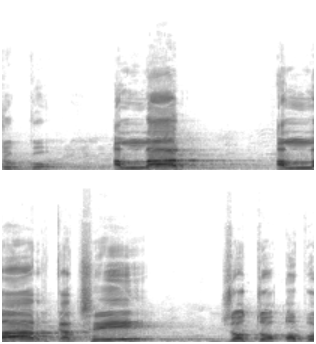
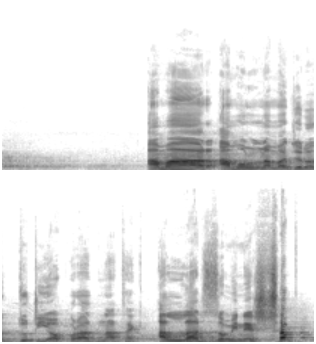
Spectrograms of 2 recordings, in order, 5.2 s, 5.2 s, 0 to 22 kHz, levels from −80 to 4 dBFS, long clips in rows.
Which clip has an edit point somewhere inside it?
second; 1 cut; at 3.7 s

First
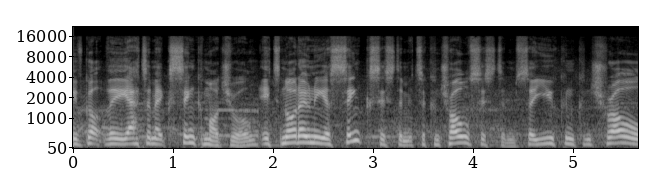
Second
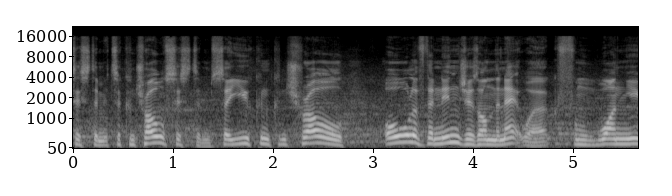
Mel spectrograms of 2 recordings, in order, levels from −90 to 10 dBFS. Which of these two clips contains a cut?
first; 1 cut; at 1.8 s

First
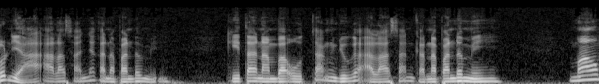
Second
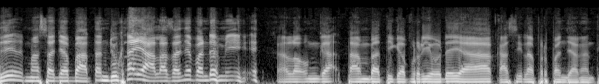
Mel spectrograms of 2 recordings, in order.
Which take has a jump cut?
second; 1 cut; at 2.6 s

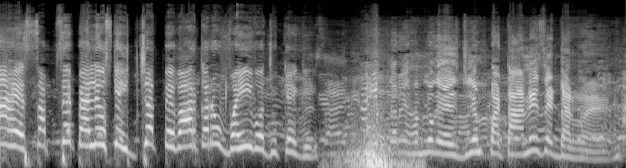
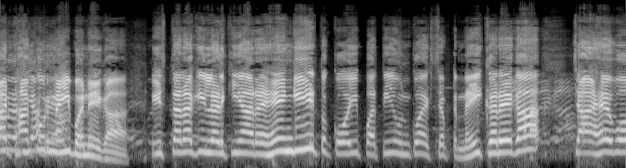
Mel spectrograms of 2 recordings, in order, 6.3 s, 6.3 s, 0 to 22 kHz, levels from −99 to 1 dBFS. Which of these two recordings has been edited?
first; 1 cut; at 3.8 s

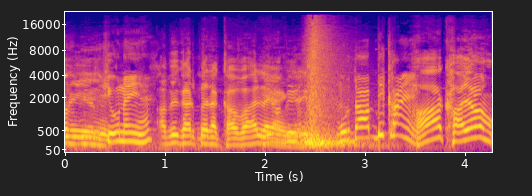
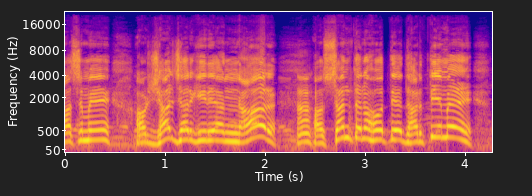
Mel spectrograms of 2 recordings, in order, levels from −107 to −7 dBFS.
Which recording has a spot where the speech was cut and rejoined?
first; 1 cut; at 2.5 s

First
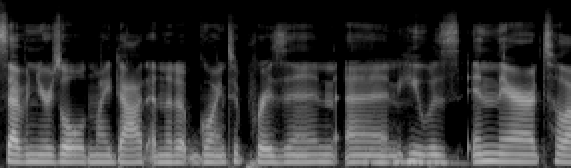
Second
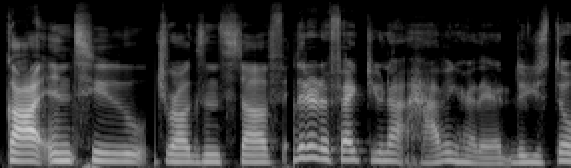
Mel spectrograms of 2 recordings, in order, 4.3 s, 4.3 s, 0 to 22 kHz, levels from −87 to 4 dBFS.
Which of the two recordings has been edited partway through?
second; 2 cuts; at 1.1 s, 2.2 s

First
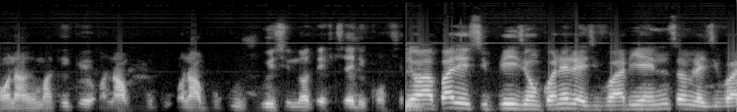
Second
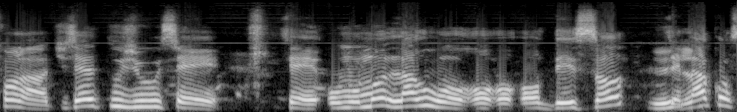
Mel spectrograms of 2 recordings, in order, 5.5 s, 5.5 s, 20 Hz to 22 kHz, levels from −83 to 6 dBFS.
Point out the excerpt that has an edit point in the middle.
first; 1 cut; at 3.0 s

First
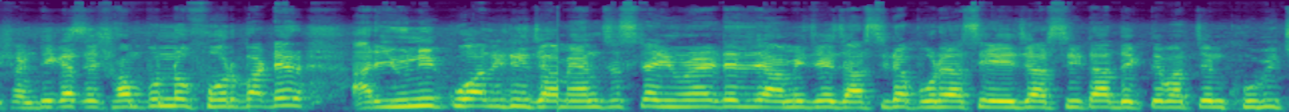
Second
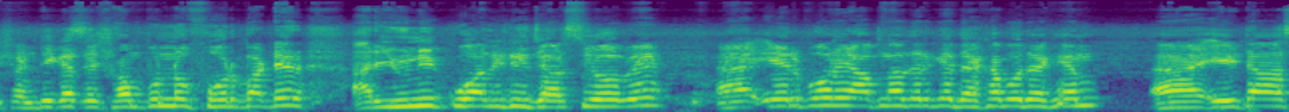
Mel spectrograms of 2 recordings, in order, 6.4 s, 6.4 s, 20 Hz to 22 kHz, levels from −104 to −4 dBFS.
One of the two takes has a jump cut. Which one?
first; 1 cut; at 2.8 s

